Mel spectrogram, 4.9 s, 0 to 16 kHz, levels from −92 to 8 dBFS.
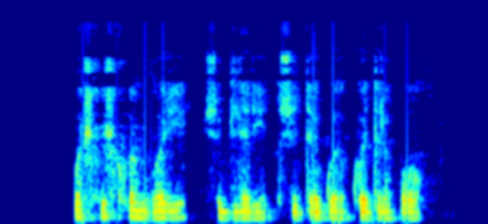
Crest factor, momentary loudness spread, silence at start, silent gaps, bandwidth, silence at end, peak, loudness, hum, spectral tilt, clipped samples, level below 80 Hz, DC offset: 20 dB; 7 LU; 0.75 s; none; 10.5 kHz; 0.65 s; -12 dBFS; -31 LUFS; none; -6 dB/octave; under 0.1%; -60 dBFS; under 0.1%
